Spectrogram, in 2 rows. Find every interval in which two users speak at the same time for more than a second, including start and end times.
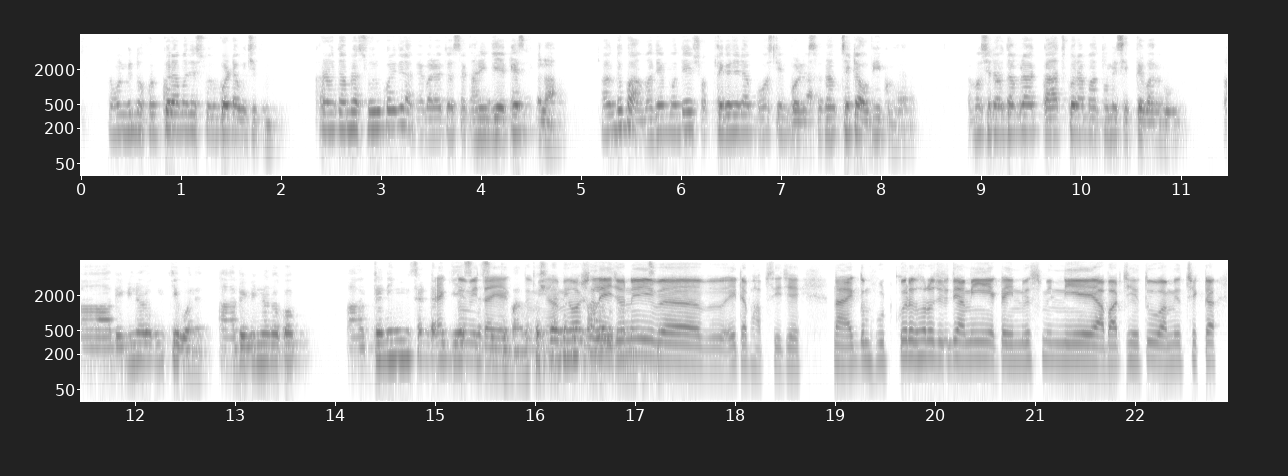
15.1-17.2

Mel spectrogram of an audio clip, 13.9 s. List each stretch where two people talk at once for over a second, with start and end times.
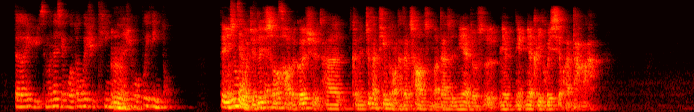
4.5-5.8

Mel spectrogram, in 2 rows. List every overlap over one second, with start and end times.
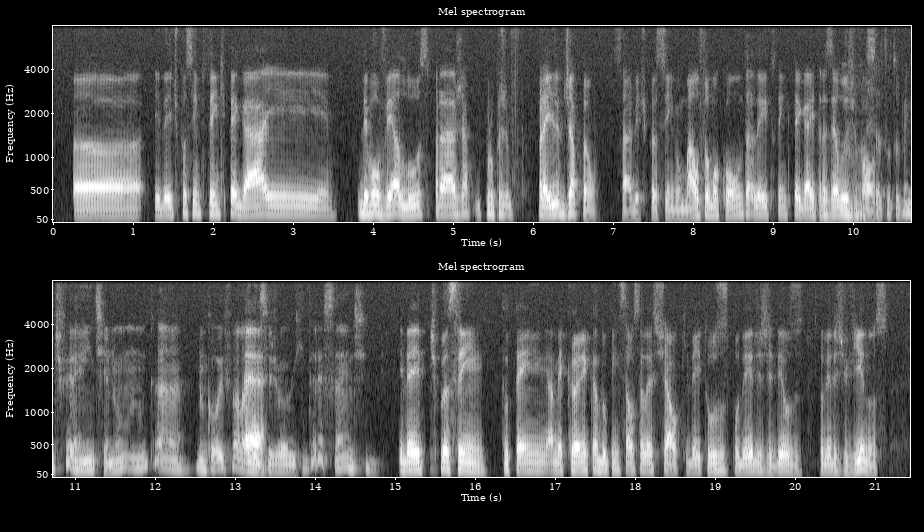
none

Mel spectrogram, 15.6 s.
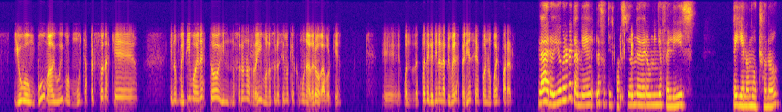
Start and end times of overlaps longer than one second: none

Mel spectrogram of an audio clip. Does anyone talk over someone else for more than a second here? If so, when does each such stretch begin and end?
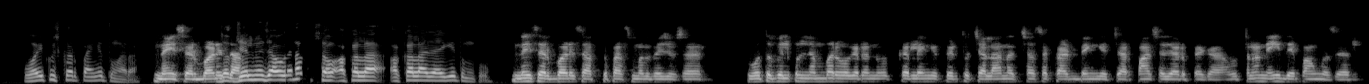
none

